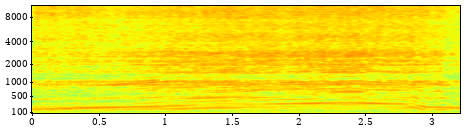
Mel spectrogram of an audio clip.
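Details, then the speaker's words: Rear-engine mini truck V8 after lowering the Demon carb's rear float bowl level to stop fuel gushing from the boosters on braking: revs up and settles smoothly without stumbling or dying; stalling fixed. "Fixed. Sweet, nice work. 2 simple tools. Well, I fixed the dying problem."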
